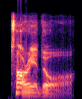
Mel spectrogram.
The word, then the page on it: toreador: British English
